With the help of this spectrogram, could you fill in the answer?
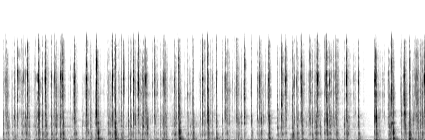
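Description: Fingertips with long light-blue nails type fast on a full-size plastic keyboard with white, blue and yellow keycaps and a blue backlit frame. A dense, steady run of sharp, bright clacks rings off each key with almost no decay and little low end.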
